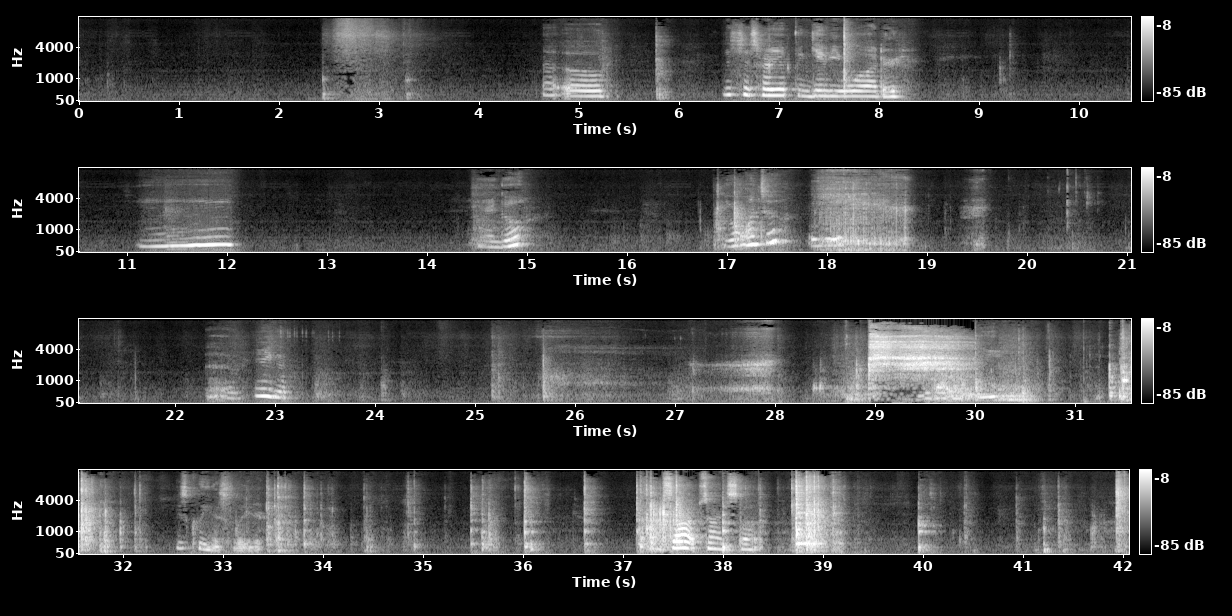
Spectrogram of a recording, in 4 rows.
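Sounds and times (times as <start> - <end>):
child's wordless voice: 4.6 - 5.4, 11.1 - 12.2, 16.9 - 18.4, 22.3 - 23.2, 29.0 - 30.6, 37.4 - 38.5
breathy vocal sound: 25.7 - 28.1.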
